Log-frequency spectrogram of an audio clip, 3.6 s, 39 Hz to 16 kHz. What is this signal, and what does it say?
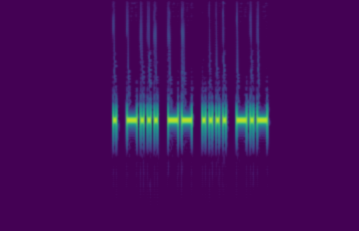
Morse code, heard as a keyed tone, about 35 wpm, 700 Hz. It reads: EBMHK
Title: Code Groups - 5 Letters - 35wpm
